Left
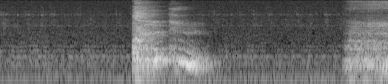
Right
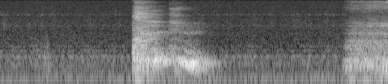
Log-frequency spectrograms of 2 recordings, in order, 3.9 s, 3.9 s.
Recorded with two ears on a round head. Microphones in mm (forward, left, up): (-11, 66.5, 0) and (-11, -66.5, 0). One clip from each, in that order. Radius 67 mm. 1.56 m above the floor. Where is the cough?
15° left (ahead or behind), 0.7 m.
